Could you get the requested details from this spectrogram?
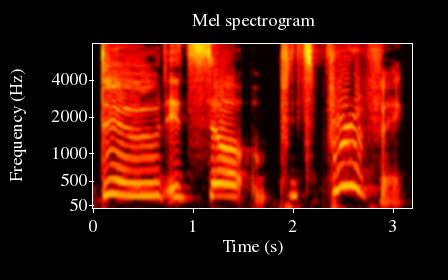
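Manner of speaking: high, rising gush drawn out on perfect; gushing excitement. Real, not acted. Streamer gushing to chat over the emote, high and excited. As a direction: swoon over how perfect it is.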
